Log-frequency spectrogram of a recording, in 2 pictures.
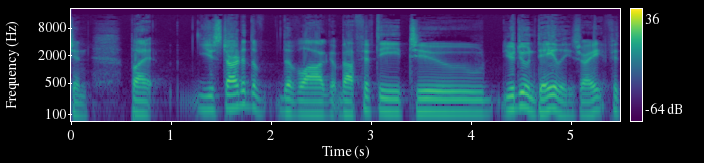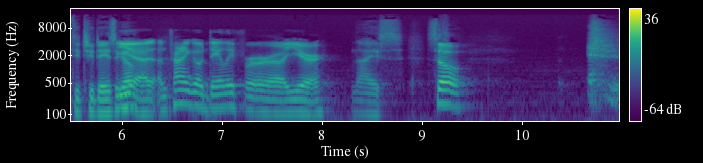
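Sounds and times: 
speech: 0.0s - 9.5s, 10.6s - 10.9s
hiss: 0.0s - 10.9s
sneeze: 10.6s - 10.9s.

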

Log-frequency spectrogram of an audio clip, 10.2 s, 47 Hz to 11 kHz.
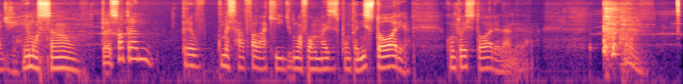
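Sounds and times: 
speech: 0.0s - 8.1s, 9.4s - 9.8s
harsh cough: 8.9s - 9.8s.

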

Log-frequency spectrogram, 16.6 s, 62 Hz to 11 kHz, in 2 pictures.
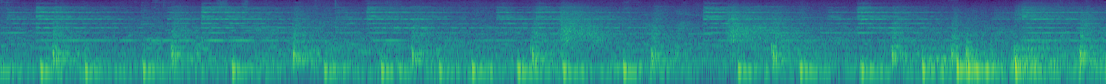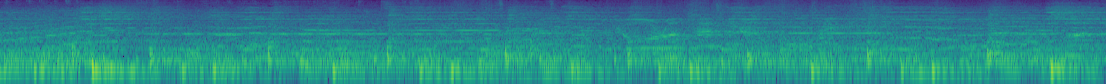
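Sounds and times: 
band music: 0.0s - 16.5s
crowd chatter in a busy town square: 0.0s - 16.5s.

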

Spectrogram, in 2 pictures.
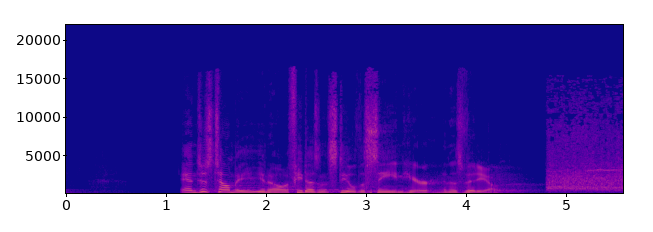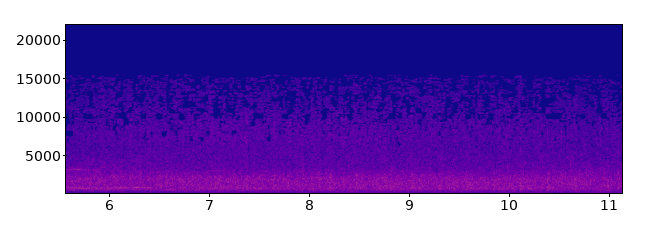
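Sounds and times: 
speech: 1.2s - 4.6s
large crowd applauding in a standing ovation: 4.8s - 11.1s.

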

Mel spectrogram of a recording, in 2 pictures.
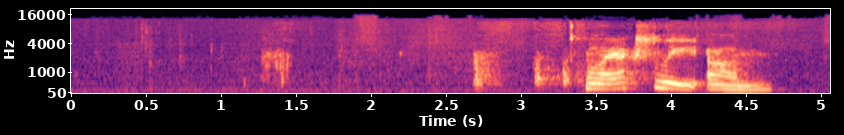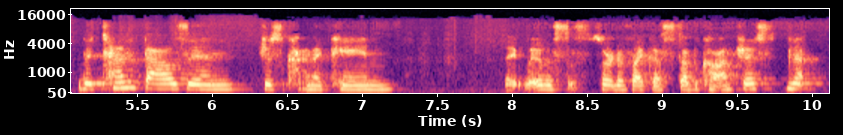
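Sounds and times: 
quiet hum: 0.0s - 10.1s
faint wet mouth clicks: 1.2s - 1.6s
slurping gulp of water: 1.2s - 1.6s
speech: 3.4s - 7.3s, 8.0s - 10.1s.

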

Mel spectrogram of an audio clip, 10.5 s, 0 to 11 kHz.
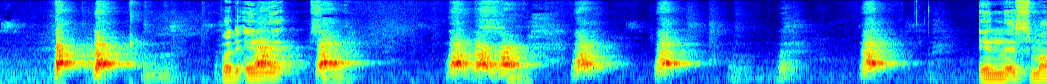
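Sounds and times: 
dog barking: 0.5s - 1.4s, 2.5s - 3.8s, 4.5s - 7.1s, 7.8s - 9.2s
speech: 2.2s - 3.4s, 9.8s - 10.4s.

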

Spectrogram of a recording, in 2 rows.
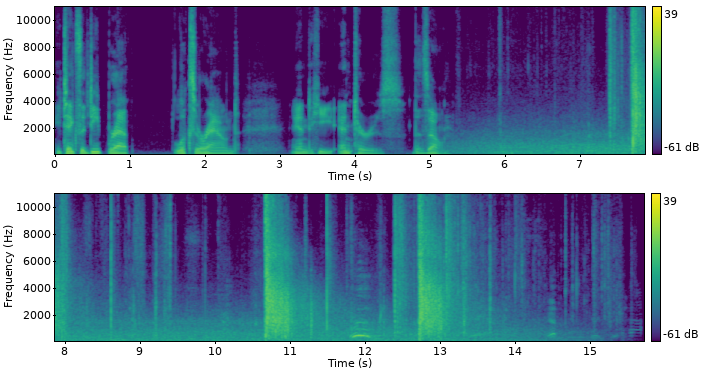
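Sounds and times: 
speech: 0.1s - 5.4s
whip cracking: 7.3s - 15.4s.

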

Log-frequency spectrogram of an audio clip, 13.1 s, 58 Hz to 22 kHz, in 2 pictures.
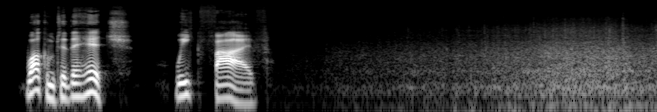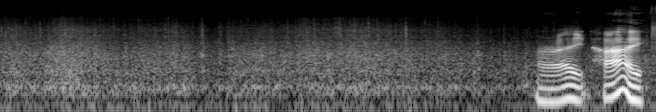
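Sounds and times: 
speech: 0.3s - 2.8s, 12.0s - 13.1s
dense rain on surfaces: 2.3s - 13.1s
faint low thunder rumble: 3.1s - 13.1s.

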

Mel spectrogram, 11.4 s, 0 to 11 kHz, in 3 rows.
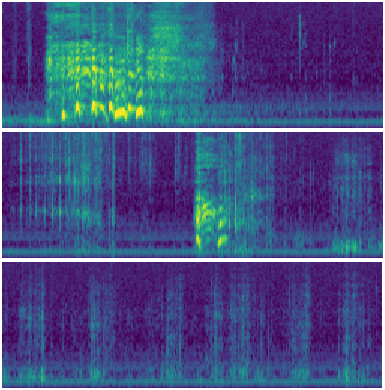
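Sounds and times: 
low steady hum: 0.0s - 11.4s
laughter: 0.4s - 2.0s
person crunching a crispy fried chicken tender: 3.0s - 11.4s
chewing: 4.0s - 11.4s.

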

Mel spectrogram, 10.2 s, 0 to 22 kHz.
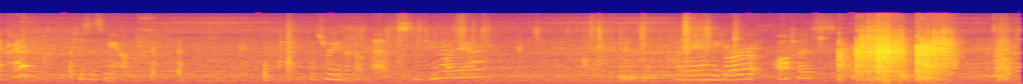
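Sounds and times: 
speech: 3.3s - 5.1s, 6.2s - 10.2s
dice clattering on a hard table: 8.5s - 9.7s.

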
